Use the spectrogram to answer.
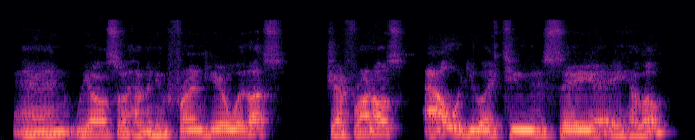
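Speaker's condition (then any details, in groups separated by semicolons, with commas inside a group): No condition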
